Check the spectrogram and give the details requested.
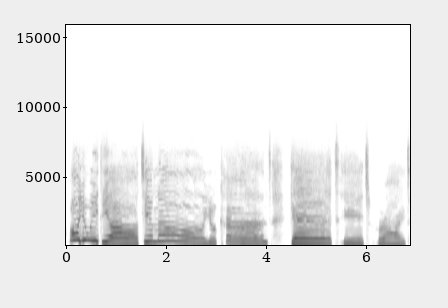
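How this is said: It is said slowly in a squeaky voice.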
